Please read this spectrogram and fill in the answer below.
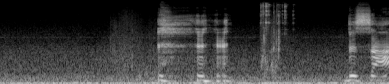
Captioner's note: Ash chuckles, sly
